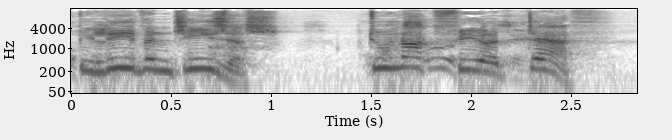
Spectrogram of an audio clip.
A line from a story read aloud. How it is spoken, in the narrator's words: an elderly sister, called out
